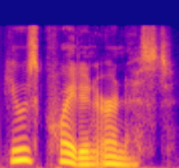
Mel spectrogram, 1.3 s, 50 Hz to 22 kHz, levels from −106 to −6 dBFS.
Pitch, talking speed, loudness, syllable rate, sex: 180 Hz, 225 wpm, -16 LUFS, 5.6 syllables/s, female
